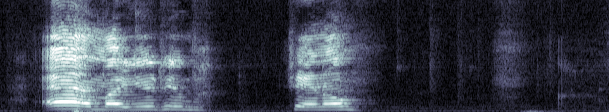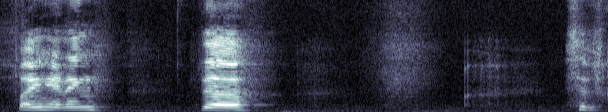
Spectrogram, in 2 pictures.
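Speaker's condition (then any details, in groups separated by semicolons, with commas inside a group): Cerebral palsy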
